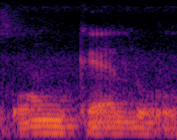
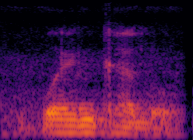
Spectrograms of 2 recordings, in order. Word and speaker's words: Onkalo: For the next question, which country constructing Onkalo? This is Onkalo, okay, or Onkalo, or Wankalo. There are different pronunciation.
